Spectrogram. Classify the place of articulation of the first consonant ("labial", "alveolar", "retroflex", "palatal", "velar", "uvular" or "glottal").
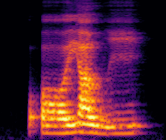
glottal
